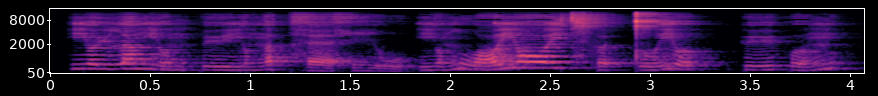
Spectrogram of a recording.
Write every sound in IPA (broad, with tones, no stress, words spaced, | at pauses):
jɵ˧ɥlɐ˧ŋ jʊ˨ŋpyː˨jʊ˨˧ŋɐ˥t̚ hɛː˨˩hiː˨˩w | jʊ˨˥ŋ wɔː˨˥jɔː˥j t͡sʰɵ˨t̚ t̪uː˨˥jʊ˨˥k̚ | pyː˨˧pʊ˨˥ŋ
